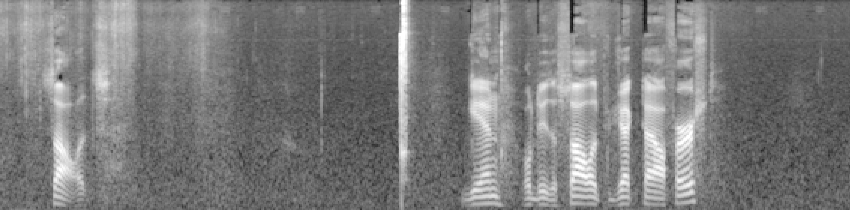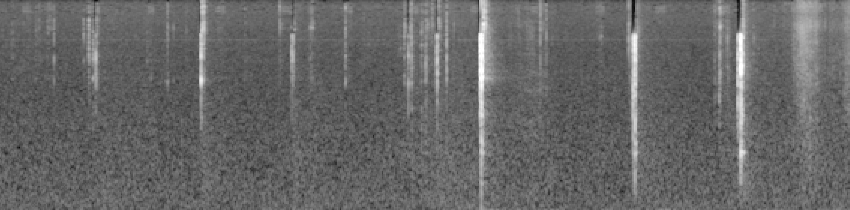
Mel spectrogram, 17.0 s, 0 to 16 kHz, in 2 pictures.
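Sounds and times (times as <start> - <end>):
metallic clicks of rifle loading: 9.0 - 10.6, 11.3 - 14.0.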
